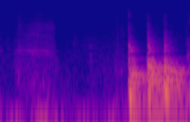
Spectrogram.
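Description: An old barrel in a mercury mine is knocked four times in quick succession after some faint handling noise, giving short, hollow, resonant knocks with a low boom. The sound shows the barrel is empty.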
